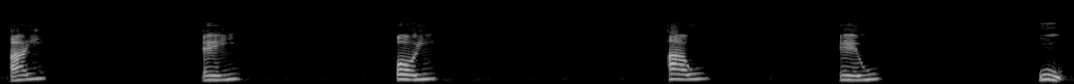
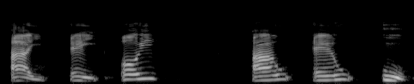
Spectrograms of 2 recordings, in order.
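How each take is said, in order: First: The diphthongs are said slowly, one by one. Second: The diphthongs are said quickly in a row. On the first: "voy a decirlo uno por uno" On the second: "ahora lo voy a decir más rápido"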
